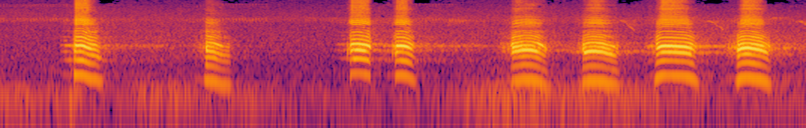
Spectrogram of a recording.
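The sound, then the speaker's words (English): A voice imitates the call of ducks found throughout swamp areas with a series of eight nasal, honking quacks, a few spaced apart at first and then coming in a quicker, steady run, loud over faint background hiss. “Also, we get a lot of the ducks throughout the swamp areas. They go...”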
